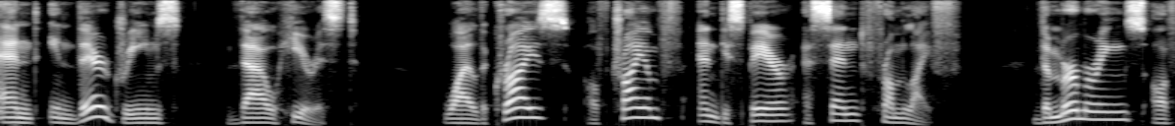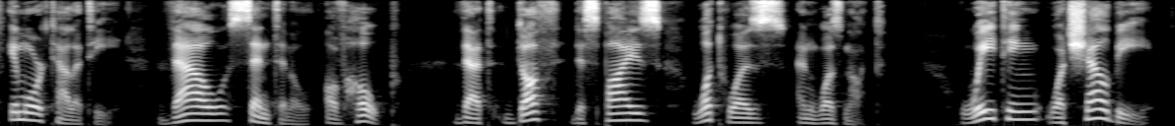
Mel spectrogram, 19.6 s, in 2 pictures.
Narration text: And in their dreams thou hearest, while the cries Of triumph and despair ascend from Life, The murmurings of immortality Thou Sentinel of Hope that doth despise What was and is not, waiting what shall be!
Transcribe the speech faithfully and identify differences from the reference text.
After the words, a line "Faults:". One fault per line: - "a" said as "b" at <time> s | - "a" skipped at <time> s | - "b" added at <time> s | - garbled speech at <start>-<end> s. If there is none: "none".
And in their dreams thou hearest, while the cries Of triumph and despair ascend from Life, The murmurings of immortality Thou Sentinel of Hope that doth despise What was and was not, waiting what shall be!
Faults:
- "is" said as "was" at 16.6 s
